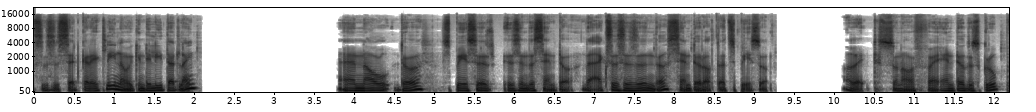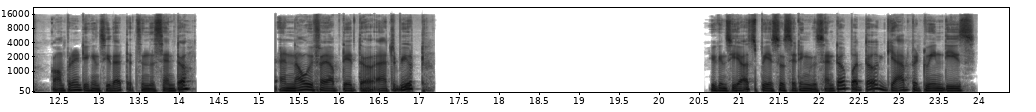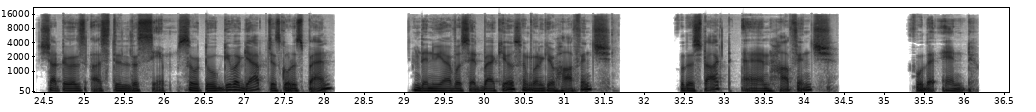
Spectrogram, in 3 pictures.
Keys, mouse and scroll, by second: 1.0 e, 1.9 space, 2.0 middle click, 2.5 Escape, 4.0-5.6 scroll down 37, 5.6 middle click, 6.3-7.3 scroll down 24, 7.8 shift+middle click, 8.2 middle click, 8.8 shift+middle click, 9.3-10.4 scroll up 38, 10.8 double click, 11.0 double click, 11.5 middle click, 12.1 middle click, 14.0 Escape, 14.3-15.3 scroll down 17, 14.8 Escape, 15.3 middle click, 19.3-20.0 scroll up 12, 20.0 middle click, 21.9-24.2 scroll down 18, 24.2 middle click, 30.5 typing, 31.8 shift+', 33.7-34.7 typing.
